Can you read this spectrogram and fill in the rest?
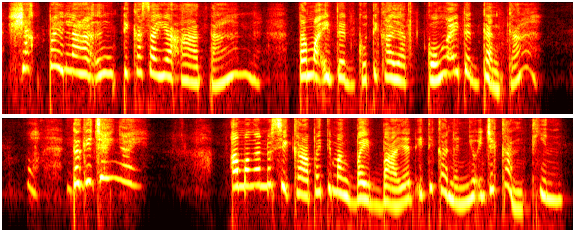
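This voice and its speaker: Woman acting a haughty, jealous young woman, high-pitched. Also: very animated, a little slow, no room sound. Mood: possessive. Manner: sharp, scolding, haughty. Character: jealous, possessive, haughty young woman threatening her rivals. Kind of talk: audio drama acting.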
